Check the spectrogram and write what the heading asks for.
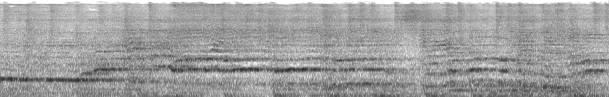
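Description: Cha cha dance music with a singer holding long notes.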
